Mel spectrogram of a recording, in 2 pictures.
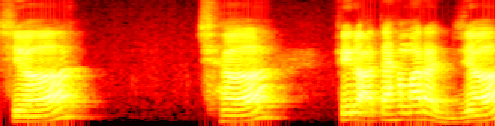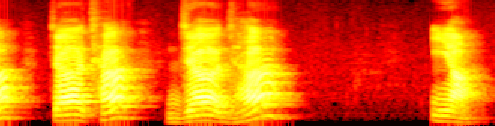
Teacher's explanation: तालव्य वर्ग मतलब जिसका उच्चारण हम लोग तालु से करते हैं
